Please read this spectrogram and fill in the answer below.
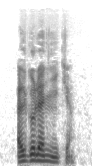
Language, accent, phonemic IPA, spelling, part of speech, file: French, France, /al.ɡɔ.la.ɲik/, algolagnique, adjective, LL-Q150 (fra)-algolagnique.wav
- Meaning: algolagnic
